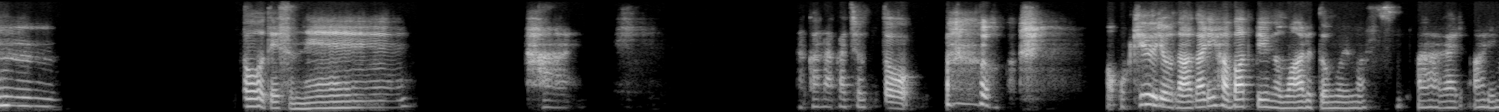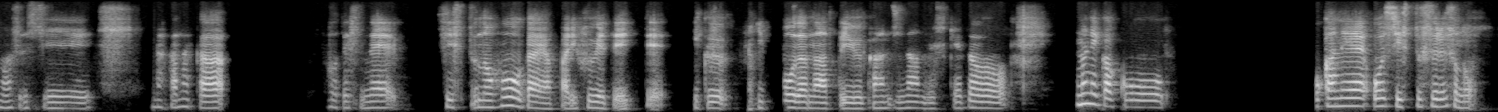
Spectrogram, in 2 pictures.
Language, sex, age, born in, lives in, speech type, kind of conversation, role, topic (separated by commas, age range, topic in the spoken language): Japanese, female, 35-39, Japan, Japan, conversation, unstructured, none, 給料が上がっても手元にお金が増えないのはなぜでしょうか？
